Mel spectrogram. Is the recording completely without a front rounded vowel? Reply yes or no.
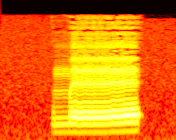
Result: yes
